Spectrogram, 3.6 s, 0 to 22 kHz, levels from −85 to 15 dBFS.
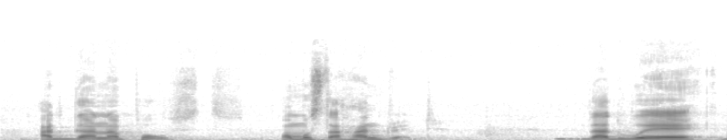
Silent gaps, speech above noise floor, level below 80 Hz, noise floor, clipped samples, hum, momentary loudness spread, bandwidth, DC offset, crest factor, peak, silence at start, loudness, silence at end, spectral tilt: none; 29 dB; -58 dBFS; -64 dBFS; under 0.1%; none; 18 LU; 16 kHz; under 0.1%; 22 dB; -14 dBFS; 0.2 s; -35 LUFS; 0 s; -4.5 dB/octave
